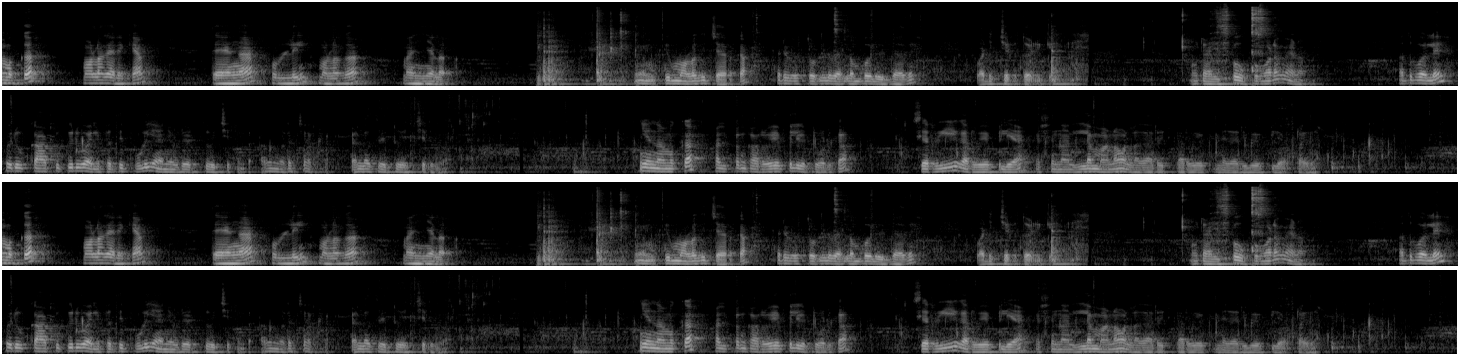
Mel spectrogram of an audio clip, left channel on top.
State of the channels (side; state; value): both; identical; correlation 1.00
